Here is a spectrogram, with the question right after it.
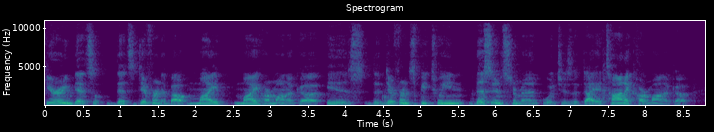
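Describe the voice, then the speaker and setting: A man's fairly high-pitched, normal speaking voice with ordinary pitch variation at a moderate pace. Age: 60s. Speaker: blues harmonica player. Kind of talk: interview.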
